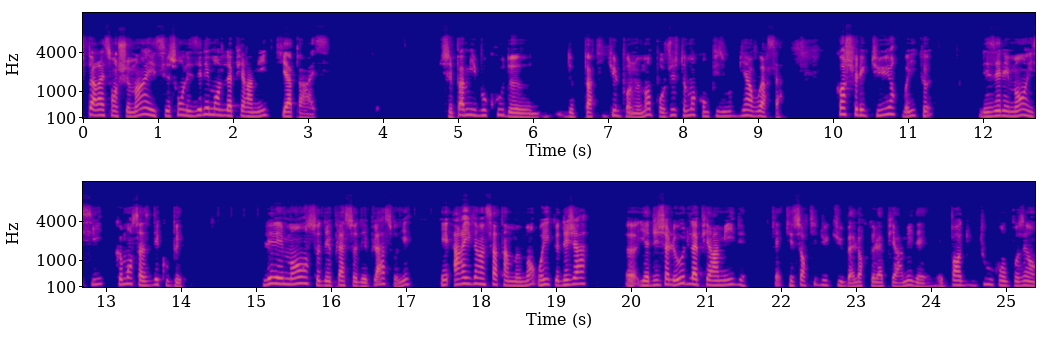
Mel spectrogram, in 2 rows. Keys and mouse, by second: 4.1 click, 10.0 click, 11.2 click, 14.3 click.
